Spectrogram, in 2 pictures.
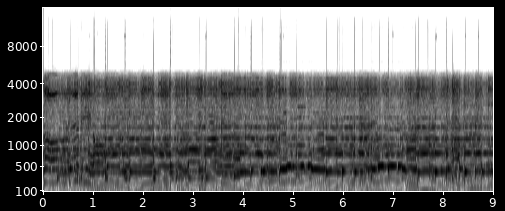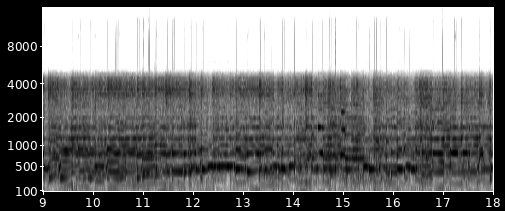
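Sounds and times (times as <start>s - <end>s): acoustic string band playing: 0.0s - 18.0s.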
